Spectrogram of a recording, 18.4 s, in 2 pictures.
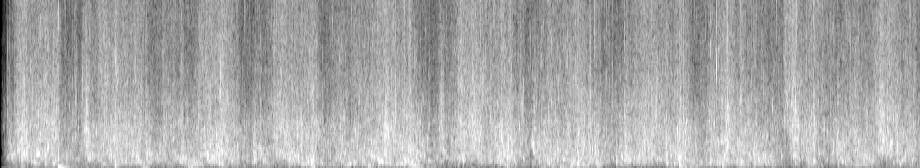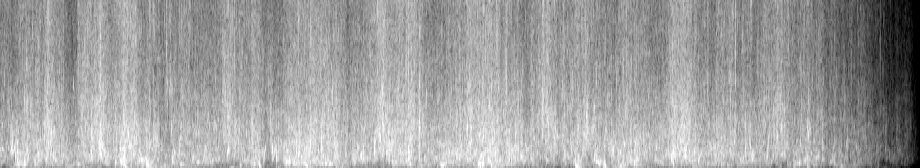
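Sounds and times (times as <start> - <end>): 
person swimming in a pool: 0.0 - 18.0.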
